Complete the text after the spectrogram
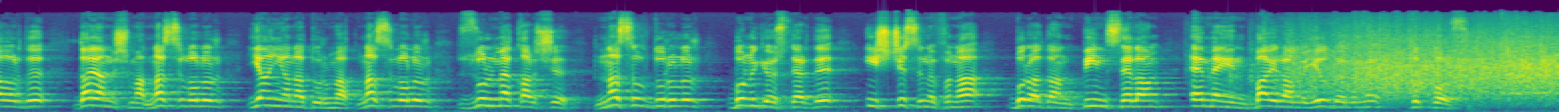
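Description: A man speaks forcefully and shouts into a microphone in a large hall.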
